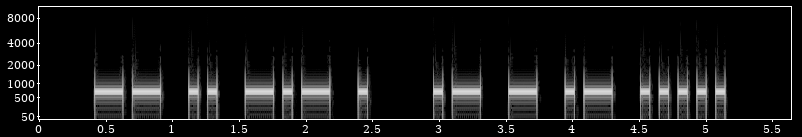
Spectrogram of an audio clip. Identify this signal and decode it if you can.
Morse code, heard as a keyed tone, about 17 wpm, 700 Hz. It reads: MIKE ATA5
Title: CWT Exchange 17wpm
